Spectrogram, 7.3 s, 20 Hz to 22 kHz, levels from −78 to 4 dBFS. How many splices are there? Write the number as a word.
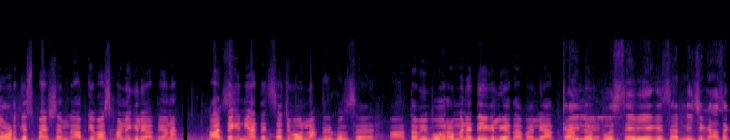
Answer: zero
